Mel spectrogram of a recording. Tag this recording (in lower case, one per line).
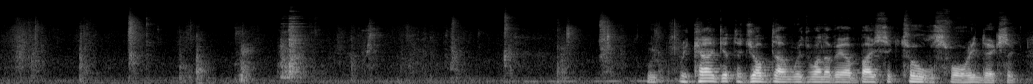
speech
